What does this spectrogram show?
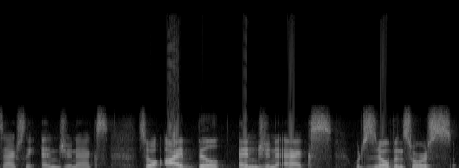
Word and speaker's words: nginx: run an nginx server I actually used to pronounce this n Jinx for the longest time it's actually nginx so I built engine X which is an open source um a sort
